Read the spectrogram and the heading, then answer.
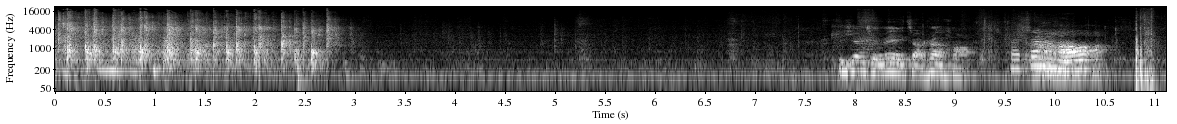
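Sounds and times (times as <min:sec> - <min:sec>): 
audience applause: 0:00.0 - 0:02.9
speech: 0:07.9 - 0:10.6.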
